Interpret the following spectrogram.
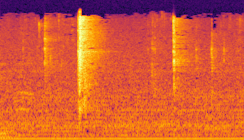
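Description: A sharp click a little before the middle and a fainter one near the end: tableware and steamed apple snail shells knocking against a glass dish and plates as the snails are picked out.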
